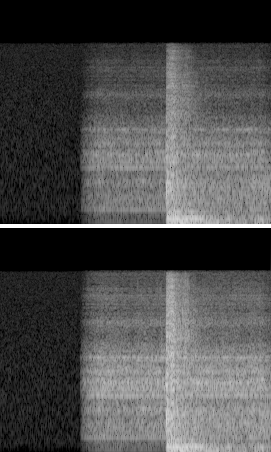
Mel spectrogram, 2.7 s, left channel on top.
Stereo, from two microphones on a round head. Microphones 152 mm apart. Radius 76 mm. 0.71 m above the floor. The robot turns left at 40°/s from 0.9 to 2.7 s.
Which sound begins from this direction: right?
An explosion, at 1.7 s.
